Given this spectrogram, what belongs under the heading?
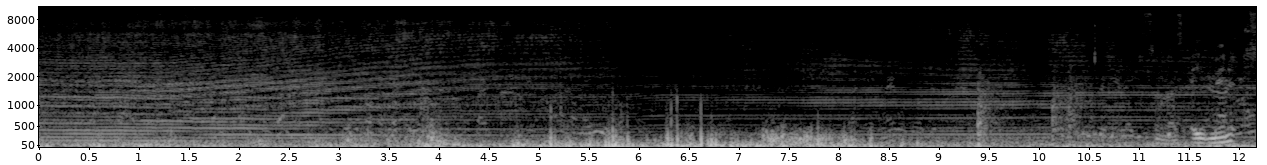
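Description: Radio-controlled model airplane droning overhead at a flying field, its steady propeller whine shifting in pitch as it circles, with people talking nearby.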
